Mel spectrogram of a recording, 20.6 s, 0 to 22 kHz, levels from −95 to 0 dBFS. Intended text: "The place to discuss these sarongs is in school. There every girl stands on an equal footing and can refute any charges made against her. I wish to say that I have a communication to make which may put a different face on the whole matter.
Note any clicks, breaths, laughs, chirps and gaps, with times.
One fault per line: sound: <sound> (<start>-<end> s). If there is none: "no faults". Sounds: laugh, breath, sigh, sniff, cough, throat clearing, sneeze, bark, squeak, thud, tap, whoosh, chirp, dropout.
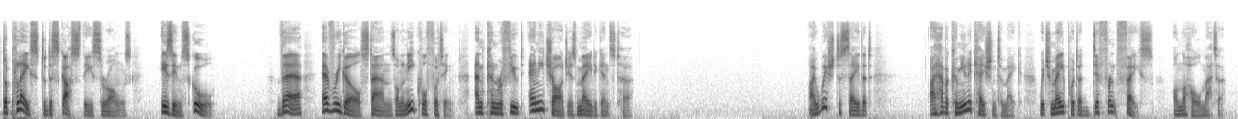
no faults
